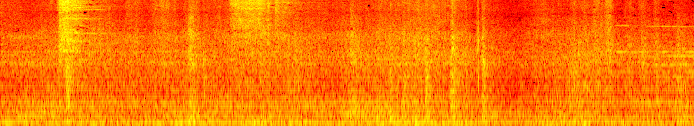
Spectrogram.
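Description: Freight train of multilevel autorack cars rolling past close by: a steady low rumble of steel wheels on rail, with sharp wheel clacks over the rail joints every second or two.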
